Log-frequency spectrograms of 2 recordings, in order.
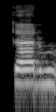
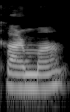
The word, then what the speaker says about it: karma: Karma, or some people call it karma, in the Western pronunciation would be karma. So I will just go with the authentic pronunciation, karma.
